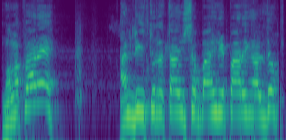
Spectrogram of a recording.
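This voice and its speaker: A man's voice: sits high, fairly even intonation, a little fast, a bit bright, a little hiss or hum. A man playing a boisterous, joking best buddy in a horror audio drama, teasing and bantering. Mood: jovial, teasing.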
